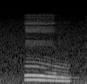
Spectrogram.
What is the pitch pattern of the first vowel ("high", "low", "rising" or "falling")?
falling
